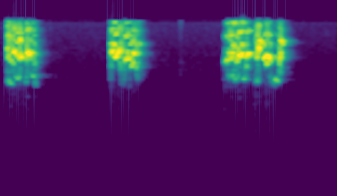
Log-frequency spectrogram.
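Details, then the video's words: Indoors, one of five rosy-faced lovebirds caged by a window gives three harsh, scratchy shrieks about a second apart, the last one longer and doubled. "Lovebird Chirping Sounds"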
